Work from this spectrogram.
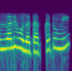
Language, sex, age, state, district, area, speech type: Marathi, male, 18-30, Maharashtra, Nagpur, urban, conversation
